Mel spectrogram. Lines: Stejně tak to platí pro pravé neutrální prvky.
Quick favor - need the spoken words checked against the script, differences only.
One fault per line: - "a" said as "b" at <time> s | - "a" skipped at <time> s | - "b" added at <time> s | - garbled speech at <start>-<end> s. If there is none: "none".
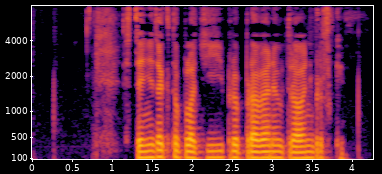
none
